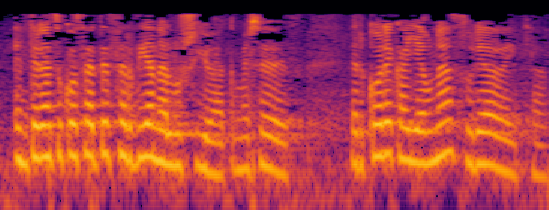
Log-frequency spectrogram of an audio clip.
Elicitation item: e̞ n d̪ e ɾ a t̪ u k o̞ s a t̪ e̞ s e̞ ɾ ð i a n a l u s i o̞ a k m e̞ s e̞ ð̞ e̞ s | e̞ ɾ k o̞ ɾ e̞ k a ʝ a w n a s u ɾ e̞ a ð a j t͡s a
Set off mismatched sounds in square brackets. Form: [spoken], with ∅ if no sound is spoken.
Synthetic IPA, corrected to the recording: e̞ n [t̪] e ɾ a t̪ u k o̞ s a t̪ e̞ s e̞ ɾ ð i a n a l u s i o̞ a k m e̞ s e̞ ð̞ e̞ s | e̞ ɾ k o̞ ɾ e̞ k a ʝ a w n a s u ɾ e̞ a ð a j t͡s a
